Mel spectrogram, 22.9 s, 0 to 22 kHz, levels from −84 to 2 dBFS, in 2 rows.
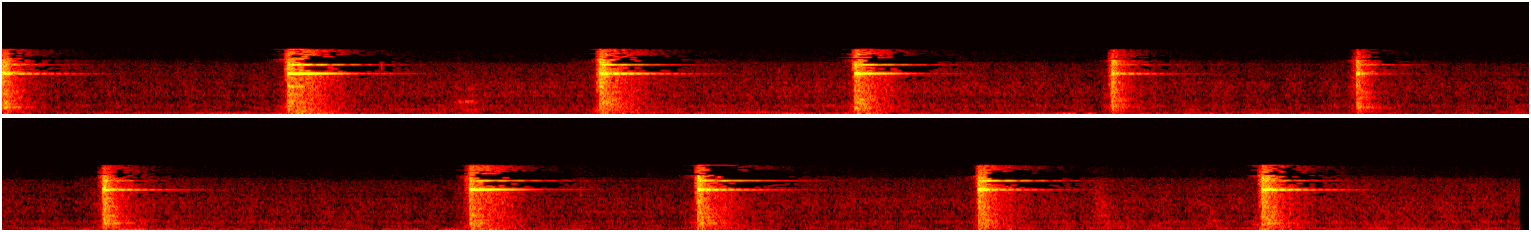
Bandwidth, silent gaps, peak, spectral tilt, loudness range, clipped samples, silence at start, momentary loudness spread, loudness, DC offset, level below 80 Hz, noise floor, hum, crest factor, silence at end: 4 kHz; none; -2 dBFS; 0.5 dB/octave; 12 LU; under 0.1%; 0 s; 25 LU; -17 LUFS; under 0.1%; -54 dBFS; -56 dBFS; none; 22 dB; 1.6 s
